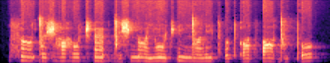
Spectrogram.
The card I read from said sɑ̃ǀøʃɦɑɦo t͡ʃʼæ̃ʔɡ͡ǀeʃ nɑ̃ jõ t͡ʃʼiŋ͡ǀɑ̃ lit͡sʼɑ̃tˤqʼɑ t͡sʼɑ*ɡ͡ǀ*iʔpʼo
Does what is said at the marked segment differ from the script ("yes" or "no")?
no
